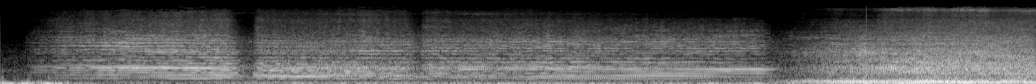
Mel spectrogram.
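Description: A horn sounding a steady chord of several tones in three blasts, the last one longest, broken by two short gaps. It stops near the end and gives way to a loud, deep rumbling noise.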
